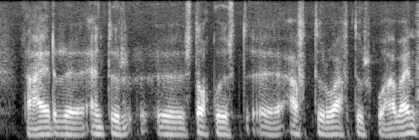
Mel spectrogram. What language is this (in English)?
Icelandic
